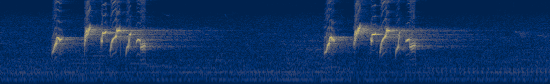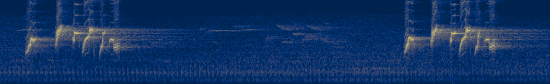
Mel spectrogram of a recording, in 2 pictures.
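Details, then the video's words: Red-whiskered bulbul song, Thailand: four matching phrases of quick, slurred, chirpy whistles, repeated roughly every three seconds, clear against a quiet background. "เสียงนกกรงหัวจุก สำหรับต่อ หรือ เปิดให้นกคึก เสียงเพราะๆ"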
